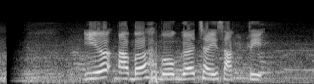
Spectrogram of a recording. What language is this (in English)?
Sundanese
